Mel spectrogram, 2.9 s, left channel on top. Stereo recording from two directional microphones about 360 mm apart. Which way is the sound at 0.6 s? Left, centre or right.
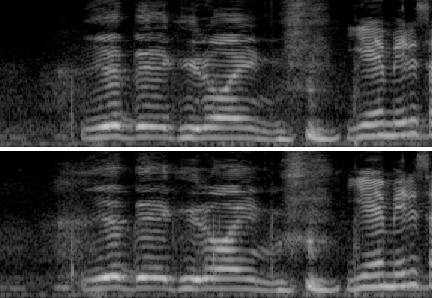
Left.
